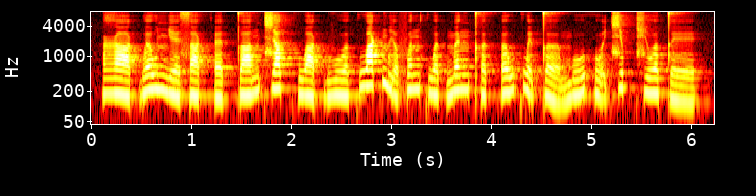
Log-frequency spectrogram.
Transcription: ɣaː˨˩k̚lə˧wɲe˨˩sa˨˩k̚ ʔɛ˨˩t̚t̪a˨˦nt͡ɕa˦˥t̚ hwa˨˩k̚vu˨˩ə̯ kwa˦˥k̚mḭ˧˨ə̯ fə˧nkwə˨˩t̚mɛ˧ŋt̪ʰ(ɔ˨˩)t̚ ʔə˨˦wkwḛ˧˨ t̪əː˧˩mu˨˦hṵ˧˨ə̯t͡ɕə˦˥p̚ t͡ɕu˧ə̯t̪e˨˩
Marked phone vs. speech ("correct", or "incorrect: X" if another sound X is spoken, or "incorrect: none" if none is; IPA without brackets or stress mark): incorrect: ə˨˩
